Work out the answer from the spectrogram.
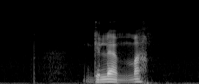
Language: Swedish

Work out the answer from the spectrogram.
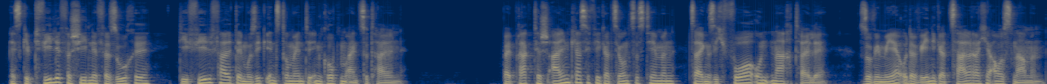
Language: German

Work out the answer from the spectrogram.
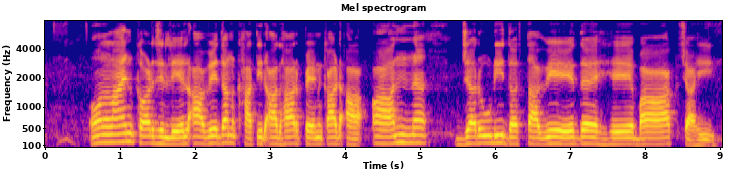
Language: Maithili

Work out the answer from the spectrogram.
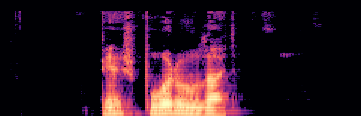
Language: Mari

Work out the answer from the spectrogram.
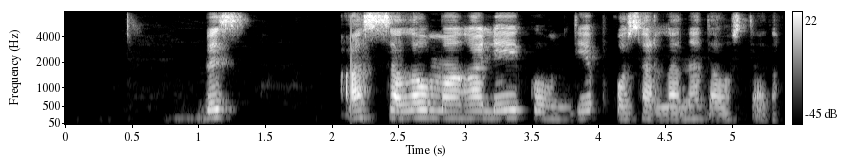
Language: Kazakh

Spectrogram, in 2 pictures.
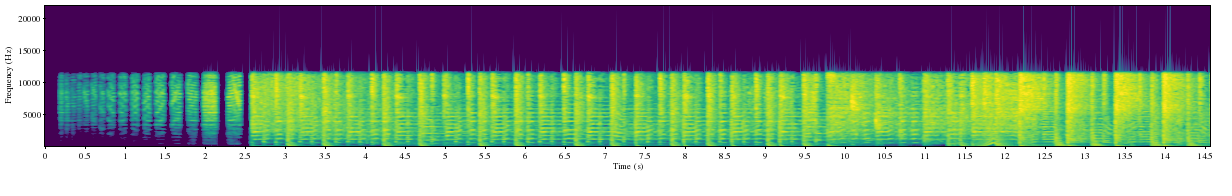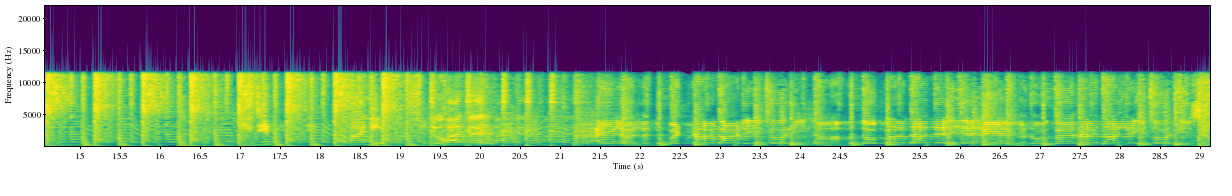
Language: Hindi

